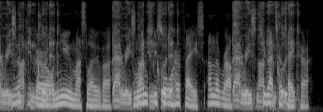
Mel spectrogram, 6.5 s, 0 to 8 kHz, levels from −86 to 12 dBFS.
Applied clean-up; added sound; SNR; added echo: none; Breathing; 3 dB; none.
